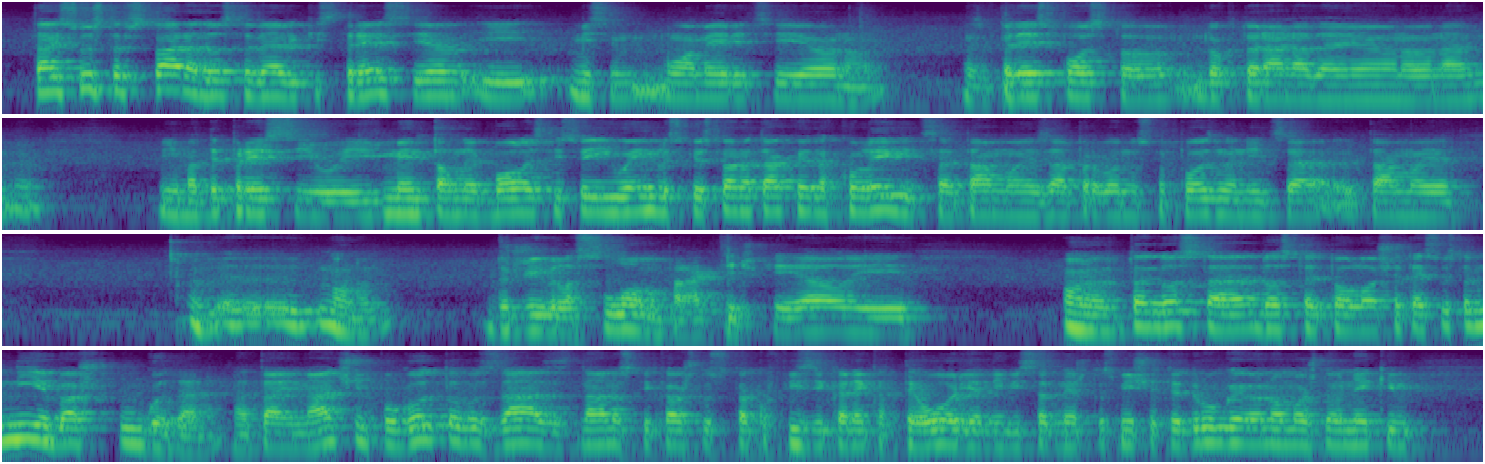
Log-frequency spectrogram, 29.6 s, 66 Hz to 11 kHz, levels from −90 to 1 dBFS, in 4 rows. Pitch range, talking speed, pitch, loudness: 135-155 Hz, 170 wpm, 145 Hz, -28 LUFS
